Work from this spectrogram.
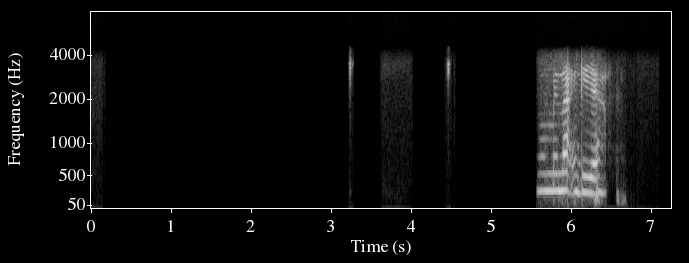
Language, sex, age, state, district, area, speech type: Santali, female, 30-45, Jharkhand, Seraikela Kharsawan, rural, conversation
